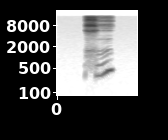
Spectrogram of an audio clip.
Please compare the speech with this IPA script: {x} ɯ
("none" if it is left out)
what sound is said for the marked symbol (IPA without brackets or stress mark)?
x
